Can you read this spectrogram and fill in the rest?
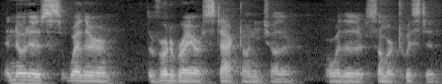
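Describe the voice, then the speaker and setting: A man leading a guided meditation as a teacher, speaking in a soothing, unhurried manner with long pauses. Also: deep voice, level tone. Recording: roomy, echoing space.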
